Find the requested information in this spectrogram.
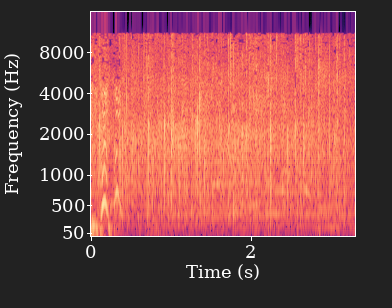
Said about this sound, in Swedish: En applåd till er!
